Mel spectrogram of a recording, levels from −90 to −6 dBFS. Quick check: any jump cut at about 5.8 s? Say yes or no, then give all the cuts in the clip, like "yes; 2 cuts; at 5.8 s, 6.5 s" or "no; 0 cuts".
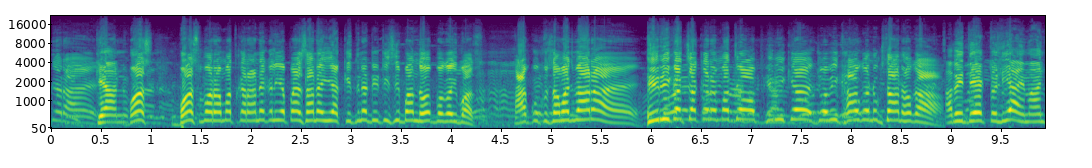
yes; 2 cuts; at 5.8 s, 9.0 s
